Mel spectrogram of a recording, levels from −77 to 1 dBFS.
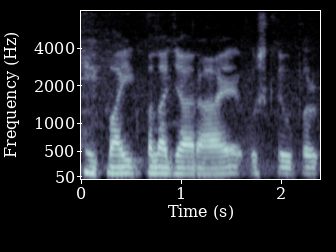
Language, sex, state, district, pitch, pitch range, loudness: Hindi, male, Gujarat, Gandhinagar, 110 Hz, 105-110 Hz, -17 LUFS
